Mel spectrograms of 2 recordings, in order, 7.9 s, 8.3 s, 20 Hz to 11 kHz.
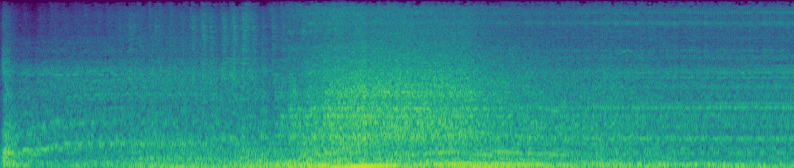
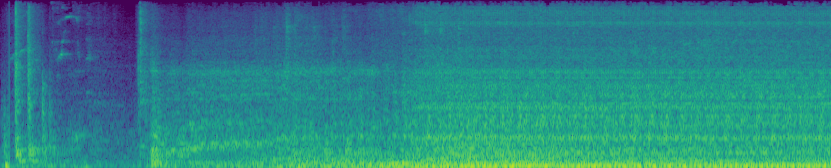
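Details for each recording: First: Old diesel bus (Merlin MB375 or Atlantean 1101): the starter cranks, the engine catches and swells for a couple of seconds, then runs down and stalls. Never done before; owner suspects a fuel issue and plans to prime the pump. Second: Old diesel bus (Merlin MB375 or Atlantean 1101) after priming the fuel pump, filters awaiting change: cranks briefly, catches in about a second and a half, then settles into a steady, even idle with no misses.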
